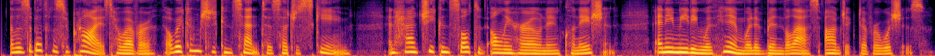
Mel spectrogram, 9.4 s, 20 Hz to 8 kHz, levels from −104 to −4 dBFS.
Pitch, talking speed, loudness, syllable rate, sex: 195 Hz, 210 wpm, -18 LUFS, 6.4 syllables/s, female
